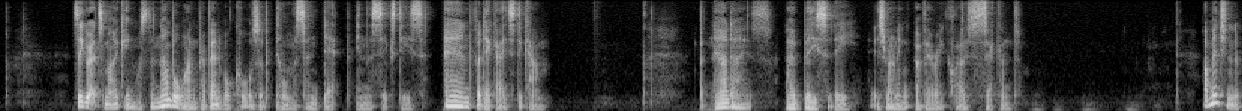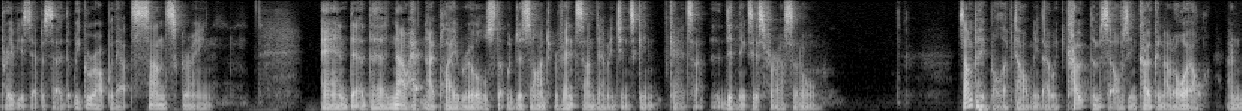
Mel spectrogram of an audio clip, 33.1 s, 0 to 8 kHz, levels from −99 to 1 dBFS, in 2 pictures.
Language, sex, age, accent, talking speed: English, male, 50-69, Australian, 140 wpm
